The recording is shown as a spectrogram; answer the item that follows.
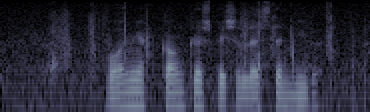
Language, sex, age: Afrikaans, male, 22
